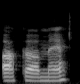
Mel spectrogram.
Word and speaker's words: Akame: uh uh i'm sorry the actual japanese pronunciation pronunciation i think would be akame because of the fact that like akame you put more emphasis on the last syllable so you're american is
